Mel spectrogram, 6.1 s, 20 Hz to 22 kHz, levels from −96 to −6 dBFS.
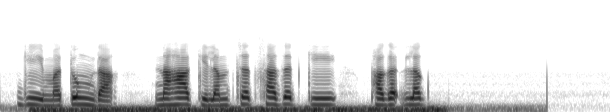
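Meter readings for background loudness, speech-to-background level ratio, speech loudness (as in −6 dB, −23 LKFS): −30.5 LKFS, 6.0 dB, −24.5 LKFS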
